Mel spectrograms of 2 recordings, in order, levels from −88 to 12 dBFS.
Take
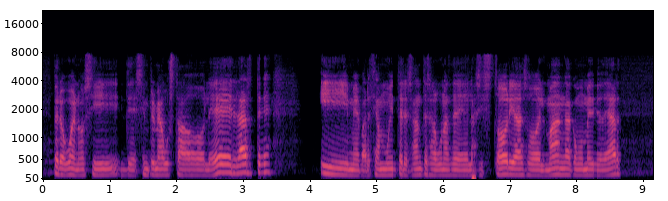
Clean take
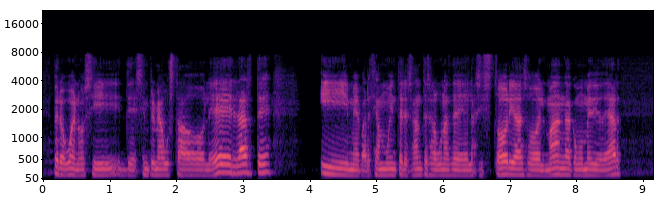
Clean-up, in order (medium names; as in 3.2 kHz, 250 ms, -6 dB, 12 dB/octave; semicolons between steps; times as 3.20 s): de-click; 6.42–6.54 s: high-pass 140 Hz 24 dB/octave; interpolate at 1.12/3.26/5.25/8.26 s, 51 ms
